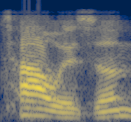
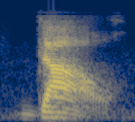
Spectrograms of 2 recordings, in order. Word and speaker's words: Dao: see the tv right that's not taoism it's the dao you pronounce it with the d so we're going to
